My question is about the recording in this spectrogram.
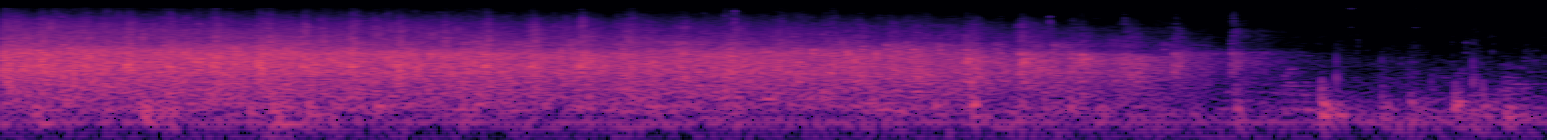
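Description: Audience applauding, a dense steady clapping that fades out about six seconds in.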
